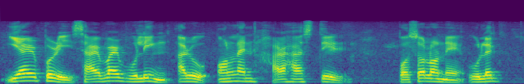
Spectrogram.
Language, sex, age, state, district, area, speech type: Assamese, male, 18-30, Assam, Tinsukia, urban, spontaneous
